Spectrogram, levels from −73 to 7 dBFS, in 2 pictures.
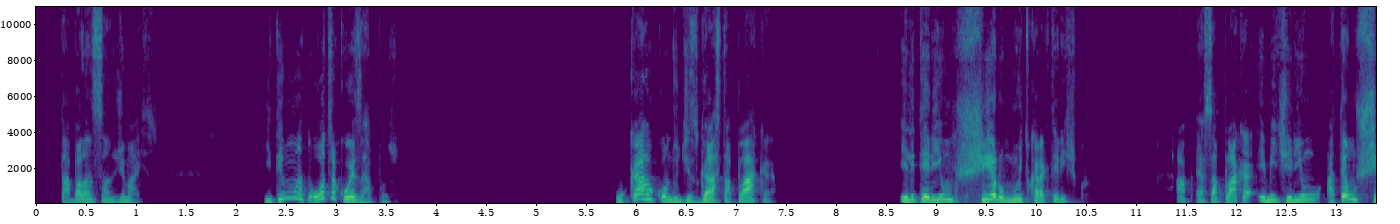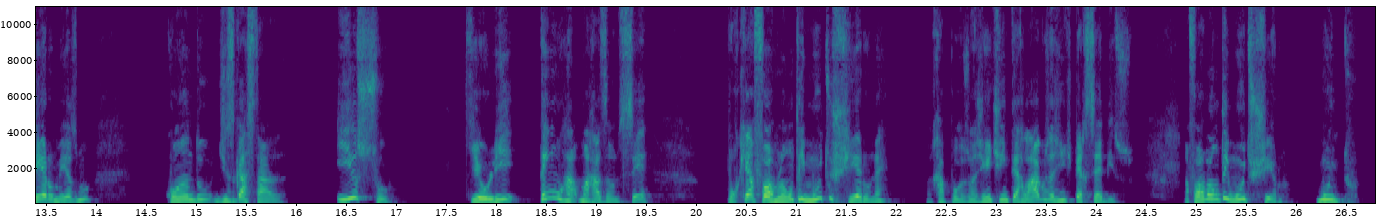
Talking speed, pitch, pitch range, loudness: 145 wpm, 200 Hz, 170-240 Hz, -23 LUFS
